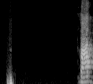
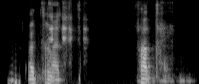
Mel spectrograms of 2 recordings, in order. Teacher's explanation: ফাত শেষের দিকে বাতাস বের করতে হবে।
